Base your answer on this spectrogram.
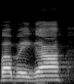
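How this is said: It is said the family's different way. This is how the speaker's parents say it. "but they always said Baba Yaga"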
